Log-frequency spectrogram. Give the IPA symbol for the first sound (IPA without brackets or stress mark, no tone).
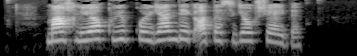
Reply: m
